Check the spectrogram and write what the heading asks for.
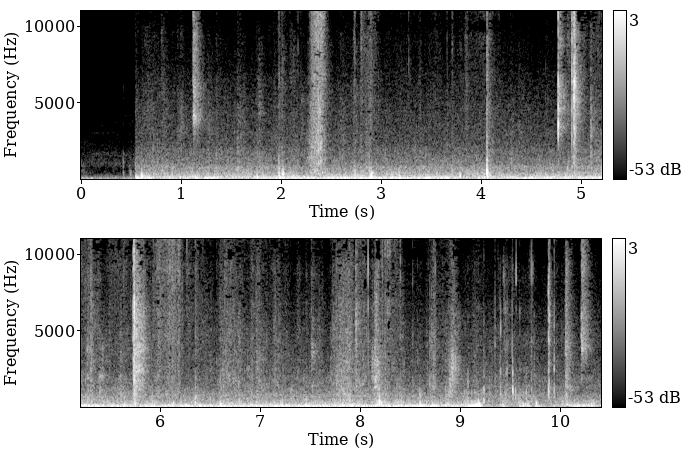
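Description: A cardboard box being opened and its contents handled on a metal table: flaps scraping and rustling, with scattered knocks and taps over a steady background hiss, starting about half a second in.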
